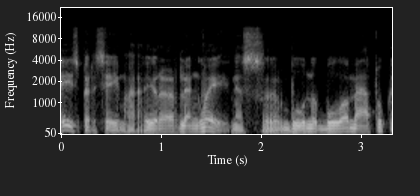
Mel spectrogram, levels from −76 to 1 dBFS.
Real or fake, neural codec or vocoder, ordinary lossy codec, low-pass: fake; autoencoder, 48 kHz, 128 numbers a frame, DAC-VAE, trained on Japanese speech; Opus, 16 kbps; 10.8 kHz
